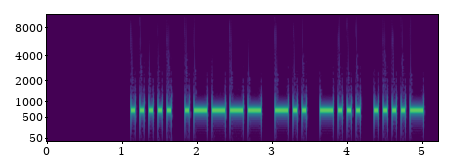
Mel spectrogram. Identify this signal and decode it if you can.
Morse code, heard as a keyed tone, about 20 wpm, 700 Hz. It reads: 51DB4
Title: Five Challenging Letter-Number Combinations 20wpm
